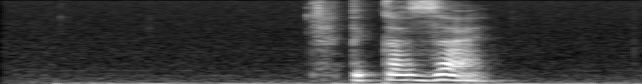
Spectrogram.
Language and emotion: Russian, angry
